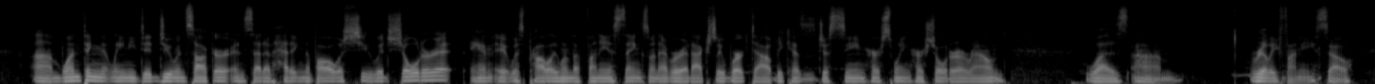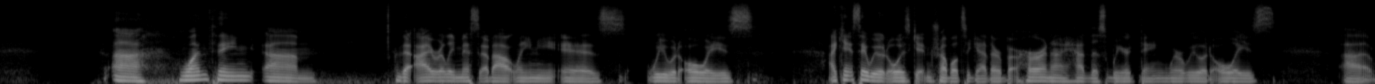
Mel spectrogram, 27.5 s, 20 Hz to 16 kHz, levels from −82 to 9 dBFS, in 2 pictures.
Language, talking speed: English, 180 wpm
